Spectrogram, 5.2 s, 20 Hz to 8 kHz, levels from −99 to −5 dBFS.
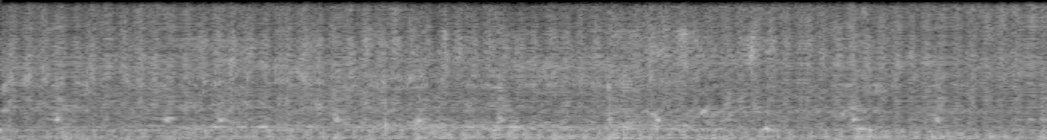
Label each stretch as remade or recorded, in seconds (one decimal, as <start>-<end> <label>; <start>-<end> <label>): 0.0-5.2 remade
